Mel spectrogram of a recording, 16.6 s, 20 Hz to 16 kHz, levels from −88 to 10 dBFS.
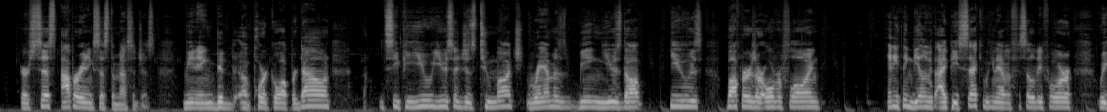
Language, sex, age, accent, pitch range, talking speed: English, male, 30-49, American, 120-145 Hz, 135 wpm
